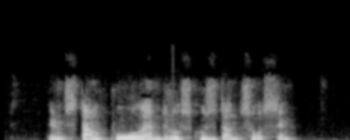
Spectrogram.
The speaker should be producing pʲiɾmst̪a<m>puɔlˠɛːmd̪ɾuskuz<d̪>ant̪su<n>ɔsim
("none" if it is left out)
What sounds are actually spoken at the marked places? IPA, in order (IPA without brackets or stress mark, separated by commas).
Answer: m, d̪, none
